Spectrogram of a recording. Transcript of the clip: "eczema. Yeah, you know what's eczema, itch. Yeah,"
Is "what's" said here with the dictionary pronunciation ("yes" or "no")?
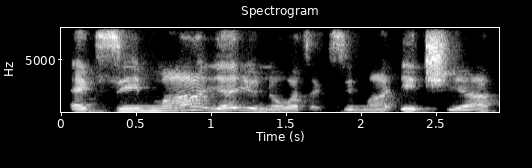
no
